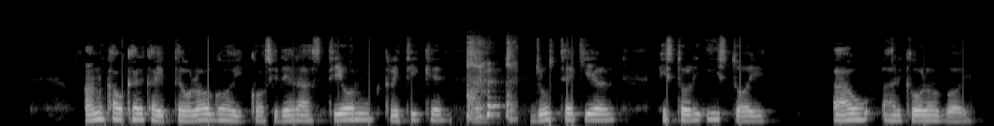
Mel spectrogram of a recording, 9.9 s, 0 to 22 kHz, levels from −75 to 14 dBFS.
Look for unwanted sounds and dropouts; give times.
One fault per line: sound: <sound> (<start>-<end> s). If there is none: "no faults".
sound: cough (4.7-5.2 s)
